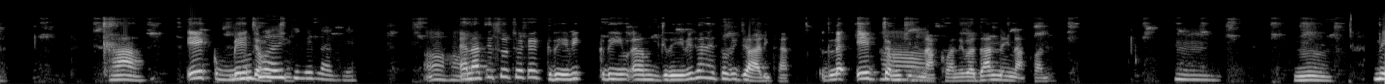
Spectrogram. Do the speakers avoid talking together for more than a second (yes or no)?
yes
